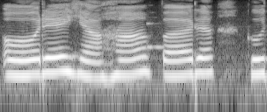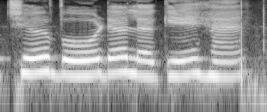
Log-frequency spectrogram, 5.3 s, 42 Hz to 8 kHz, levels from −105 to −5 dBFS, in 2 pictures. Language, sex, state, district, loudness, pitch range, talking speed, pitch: Hindi, female, Punjab, Pathankot, -11 LUFS, 235-260 Hz, 80 wpm, 245 Hz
